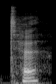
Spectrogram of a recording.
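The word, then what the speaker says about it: て: like su uh so next is te like you're saying 10 but you leave off the end so it's just te and uh it looks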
